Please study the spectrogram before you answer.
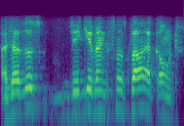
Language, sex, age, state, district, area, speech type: Kashmiri, male, 30-45, Jammu and Kashmir, Pulwama, rural, conversation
